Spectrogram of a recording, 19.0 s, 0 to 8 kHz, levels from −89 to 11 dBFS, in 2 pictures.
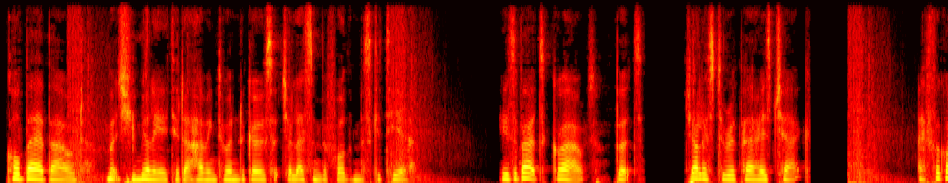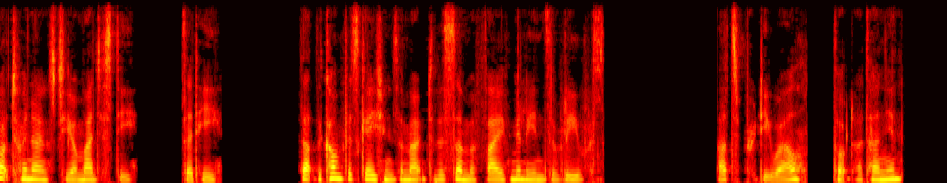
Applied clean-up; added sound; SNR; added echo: none; Gunshot, gunfire; 20 dB; none.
